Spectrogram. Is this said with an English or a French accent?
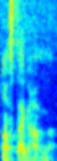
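French. The word is said with a French accent and nasal vowel. "Here we really pronounce the French nasal sound"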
